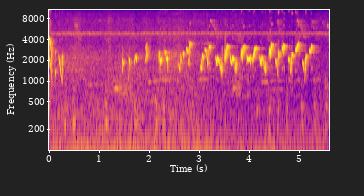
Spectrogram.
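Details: Trucukan, or yellow-vented bulbul, in ropel song: a few spaced chirps build into a quick run of rising, bouncy whistled notes that grows fuller toward the end, over a faint electronic hum.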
